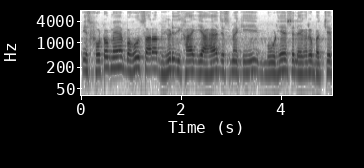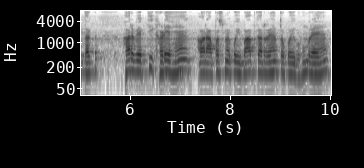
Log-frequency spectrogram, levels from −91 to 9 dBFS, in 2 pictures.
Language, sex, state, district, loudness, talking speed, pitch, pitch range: Hindi, male, Jharkhand, Deoghar, -17 LUFS, 195 wpm, 150 Hz, 140-160 Hz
